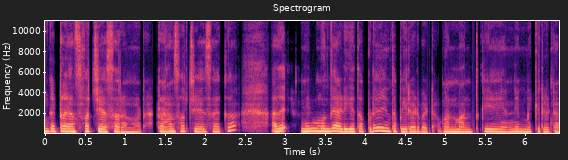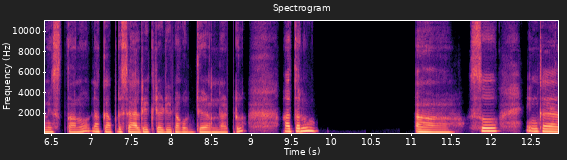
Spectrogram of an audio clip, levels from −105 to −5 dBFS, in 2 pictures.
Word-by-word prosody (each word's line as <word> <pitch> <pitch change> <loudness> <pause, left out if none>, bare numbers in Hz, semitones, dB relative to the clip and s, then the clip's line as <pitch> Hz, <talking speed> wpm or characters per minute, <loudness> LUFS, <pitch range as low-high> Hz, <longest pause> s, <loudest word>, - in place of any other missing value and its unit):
ఇంక 255 +1 +4
ట్రాన్స్‌ఫర్ 245 0 +4
చేశారనమాట. 210 -5 +1 0.2
ట్రాన్స్‌ఫర్ 245 +2 0
చేశాక, 235 +3 -3 0.6
అదే, 270 +3 +6 0.2
నేను 260 +1 +6
ముందే 260 +1 +5
అడిగేతప్పుడే 250 +4 +3
ఇంత 265 - +1
పీరియడ్ 225 -1 +2
బెట్టా. 200 - -7
1 230 0 +3
మంత్‌కీ 225 +3 -1 0.3
నేను 230 0 +1
మీకి 235 +2 -5
రిటర్నిస్తాను. 210 +1 -4
నాకప్పుడు 220 -2 -4
శాలరీ 215 0 0
క్రెడిటవుద్ది 200 -1 -4
అన్నట్టు. 195 +6 -6 0.6
అతను 275 +3 +3 1.4
ఆ! - - +4 0.7
సో, 295 - +4 0.6
ఇంకా 260 0 0
235 Hz, 115 wpm, -24 LUFS, 210-255 Hz, 1.4 s, అదే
